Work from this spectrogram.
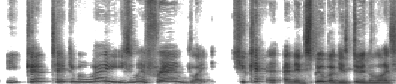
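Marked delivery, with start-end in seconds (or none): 0.1-3.7 put-on high, sobbing child's plea; crying kid. Podcaster imitating young Henry Thomas sobbing at his audition. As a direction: beg through tears not to lose your friend. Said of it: "And he's just like".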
